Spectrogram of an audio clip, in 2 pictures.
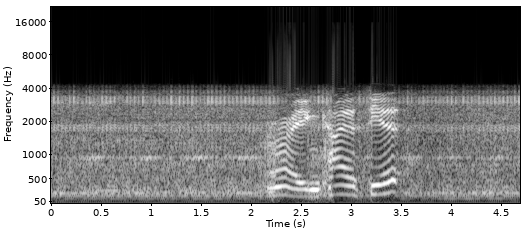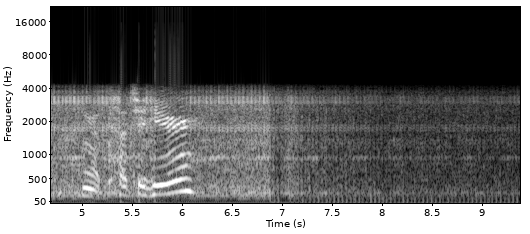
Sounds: speech

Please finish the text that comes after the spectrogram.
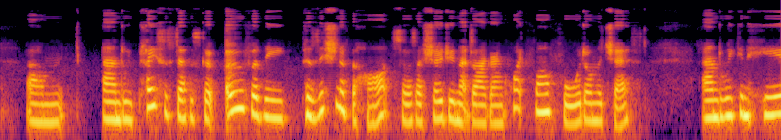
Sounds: speech

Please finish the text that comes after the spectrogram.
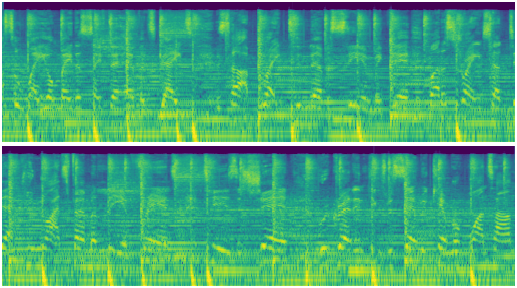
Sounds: music

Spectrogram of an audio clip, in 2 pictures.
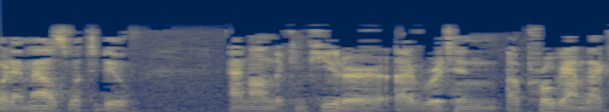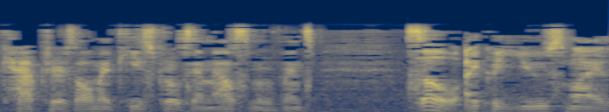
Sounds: speech

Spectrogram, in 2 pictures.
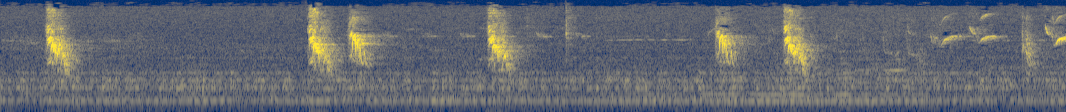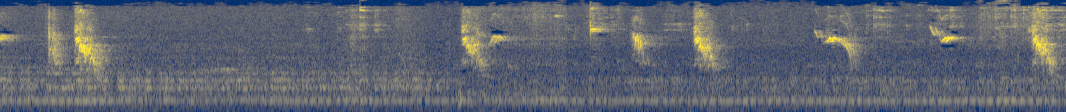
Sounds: barn swallow calling

